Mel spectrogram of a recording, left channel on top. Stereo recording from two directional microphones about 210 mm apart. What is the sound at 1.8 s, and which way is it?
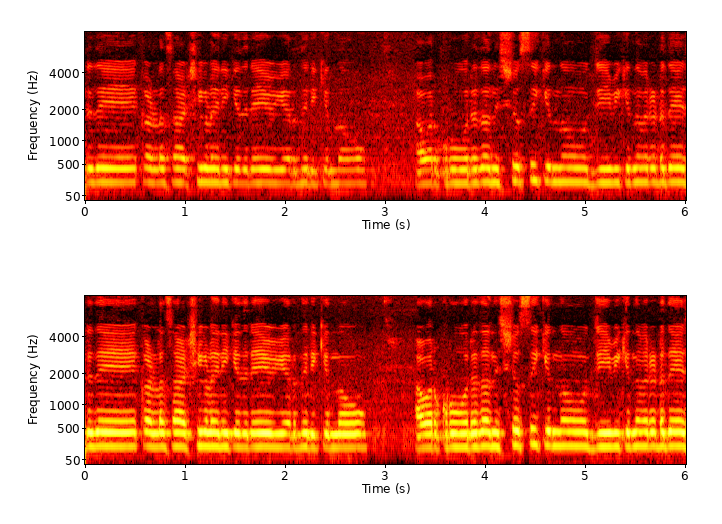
Speech, 60° right (ahead or behind).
